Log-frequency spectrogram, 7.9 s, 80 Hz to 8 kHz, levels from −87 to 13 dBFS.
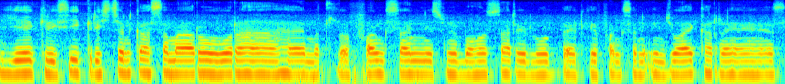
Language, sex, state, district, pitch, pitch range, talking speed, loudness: Hindi, male, Delhi, New Delhi, 145 Hz, 140-145 Hz, 160 wpm, -15 LUFS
